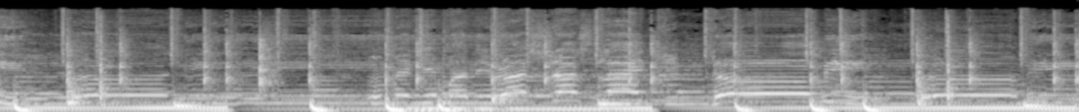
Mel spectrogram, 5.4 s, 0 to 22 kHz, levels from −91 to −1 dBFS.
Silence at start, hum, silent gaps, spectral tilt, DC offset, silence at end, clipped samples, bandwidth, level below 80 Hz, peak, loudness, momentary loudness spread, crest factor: 0 s; none; none; -5.5 dB/octave; under 0.1%; 0 s; under 0.1%; 17 kHz; -16 dBFS; 0 dBFS; -12 LUFS; 3 LU; 10 dB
